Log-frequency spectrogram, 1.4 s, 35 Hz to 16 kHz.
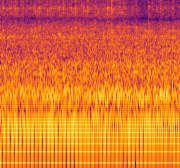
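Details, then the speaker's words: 2005 Chevy Equinox after an upper engine rebuild (heads pulled) following a broken spark plug, starts right up on a good charge: even, steady idle, light hiss over a smooth low hum, no knocks or misses; alternator issue still pending; normal idle. "But yeah, starts right up when you got a good charge. And as you can hear, the motor's running pretty damn good, man."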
